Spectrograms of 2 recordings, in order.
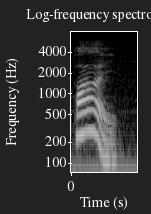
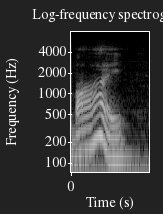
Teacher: P is fully voiceless, but B is partially voiceless in here, because we begin voicing only by the end of its production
